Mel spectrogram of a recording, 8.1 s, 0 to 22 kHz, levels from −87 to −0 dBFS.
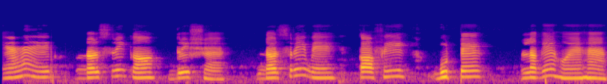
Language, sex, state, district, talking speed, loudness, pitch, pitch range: Hindi, female, Punjab, Fazilka, 95 wpm, -16 LUFS, 230 Hz, 210-255 Hz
